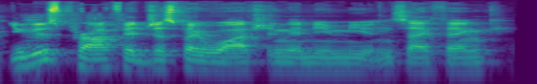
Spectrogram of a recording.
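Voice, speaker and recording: A man's voice: sits low, fairly quick. A man hosting a casual podcast, moderating the chat in a conversational, clean-spoken way. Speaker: podcast host.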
